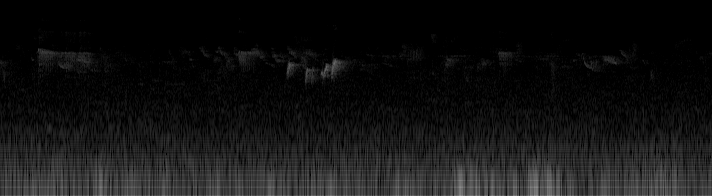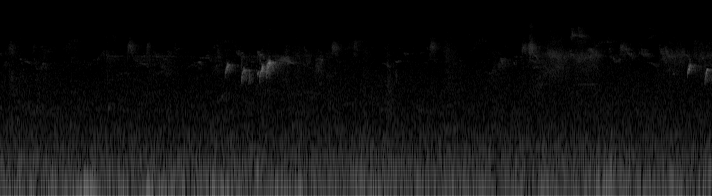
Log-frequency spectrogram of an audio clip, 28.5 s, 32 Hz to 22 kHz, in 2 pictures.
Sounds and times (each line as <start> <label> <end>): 0.0 soft winds 28.4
